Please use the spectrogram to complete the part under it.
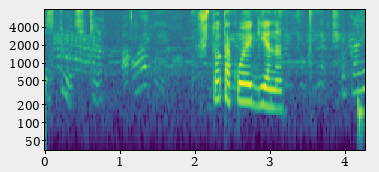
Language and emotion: Russian, neutral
